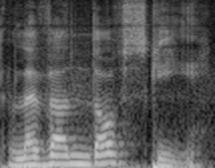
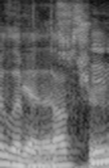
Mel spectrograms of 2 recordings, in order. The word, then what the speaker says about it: Lewandowski: So a W in Polish is typically pronounced with a V. Yeah. How do you know this? Because that's how they say it. Lewandowski. Remember the soccer player Lewandowski?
